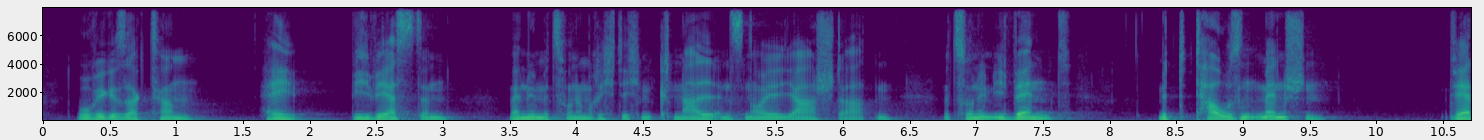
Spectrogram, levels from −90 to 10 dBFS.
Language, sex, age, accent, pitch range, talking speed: German, male, 20-39, German, 105-125 Hz, 155 wpm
